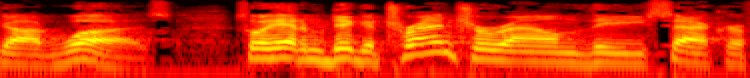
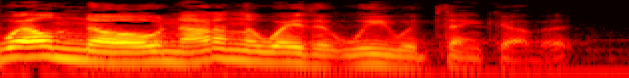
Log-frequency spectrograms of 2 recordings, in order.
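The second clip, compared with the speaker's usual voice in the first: ordinary delivery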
